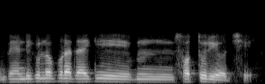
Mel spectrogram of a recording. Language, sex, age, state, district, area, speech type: Odia, male, 30-45, Odisha, Kandhamal, rural, conversation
